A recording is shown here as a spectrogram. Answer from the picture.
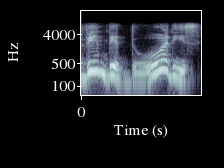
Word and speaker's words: vendedores: um v né os vendedores escrevem e-mails para os clientes os vendedor ó sempre o e no final eu pronuncio uma i e s né vendedores escrevem e-mails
